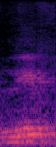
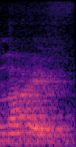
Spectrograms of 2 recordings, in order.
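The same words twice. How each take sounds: First: The vowel sounds like 'ih', short and lax. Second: The vowel sounds like 'eye', a long diphthong. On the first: The speaker calls it right. "live ya, tinggal" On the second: The speaker calls it wrong. "jangan bilang live"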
